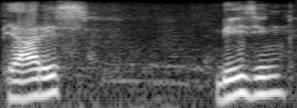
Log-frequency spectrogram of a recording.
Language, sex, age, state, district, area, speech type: Sanskrit, male, 18-30, Karnataka, Uttara Kannada, rural, spontaneous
